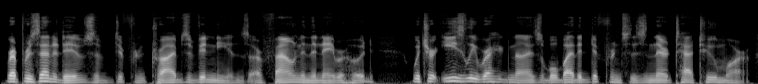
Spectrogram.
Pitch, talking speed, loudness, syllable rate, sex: 105 Hz, 175 wpm, -23 LUFS, 6.4 syllables/s, male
